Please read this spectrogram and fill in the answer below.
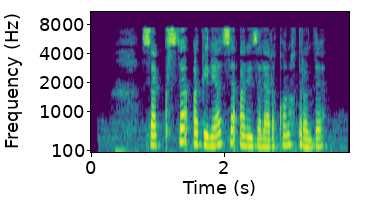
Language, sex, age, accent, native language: Uzbek, female, 19-29, Qashqadaryo, Uzbek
